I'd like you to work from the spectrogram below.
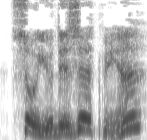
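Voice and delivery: loud, high mock reproach in character; Poirot exclaiming. A narrator's reading. Poirot chiding the friend who stayed away, exclaiming. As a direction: exclaim it accusingly, lifting on the tag question. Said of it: "exclaimed Poirot".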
